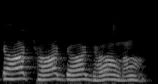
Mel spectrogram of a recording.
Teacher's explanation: जो बीचों बीच भाग है, ऊपर का जो तालु है जिसको पैलेट कहते हैं, उसका जो मध्यम भाग है, बिल्कुल केंद्र का भाग, उसको हम मूर्धा कहते हैं।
